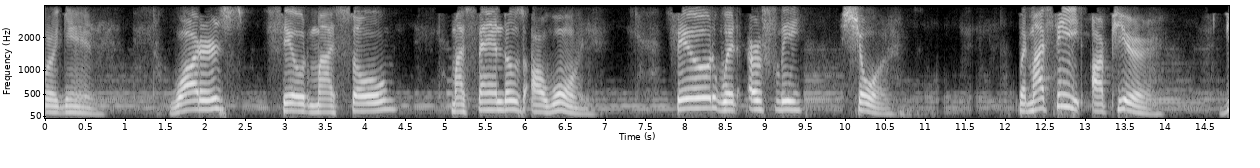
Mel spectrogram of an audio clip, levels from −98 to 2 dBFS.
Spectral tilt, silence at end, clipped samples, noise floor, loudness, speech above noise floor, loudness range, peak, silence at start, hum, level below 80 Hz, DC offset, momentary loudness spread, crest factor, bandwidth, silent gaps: -10.5 dB/octave; 0 s; under 0.1%; -41 dBFS; -15 LUFS; 27 dB; 4 LU; 0 dBFS; 0 s; none; -52 dBFS; under 0.1%; 22 LU; 16 dB; 4 kHz; none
